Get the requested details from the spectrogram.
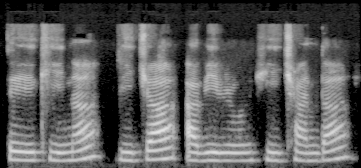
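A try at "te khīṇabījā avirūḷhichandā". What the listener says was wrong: Where is one check? You're missing one check. One is non-aspirate, the other one is aspirate. Here, see, C and then CH. You can see here, CH.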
